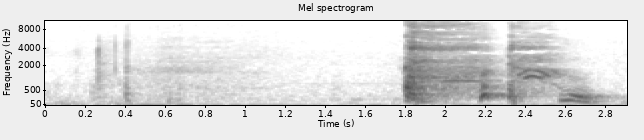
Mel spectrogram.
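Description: Coughing from a person: two loud, harsh coughs close together, preceded by a few faint throat sounds.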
